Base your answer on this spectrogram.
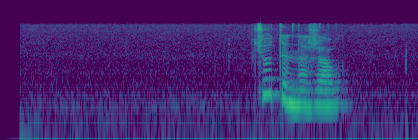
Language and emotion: Russian, sad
